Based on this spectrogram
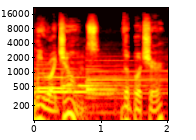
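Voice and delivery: ordinary talk

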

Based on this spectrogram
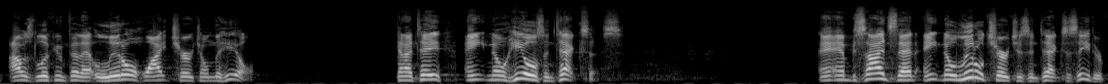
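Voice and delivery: ordinary talk

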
